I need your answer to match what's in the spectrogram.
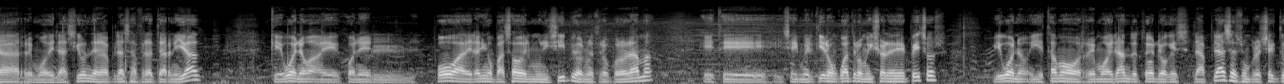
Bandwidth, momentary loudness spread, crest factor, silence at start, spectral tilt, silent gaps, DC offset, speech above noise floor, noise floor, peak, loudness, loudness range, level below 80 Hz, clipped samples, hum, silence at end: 16 kHz; 10 LU; 16 dB; 0 s; -4.5 dB/octave; none; under 0.1%; 20 dB; -35 dBFS; 0 dBFS; -15 LUFS; 1 LU; -46 dBFS; under 0.1%; none; 0 s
